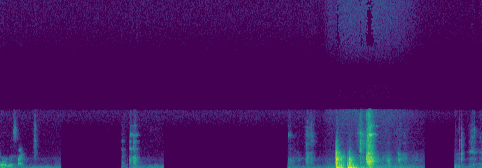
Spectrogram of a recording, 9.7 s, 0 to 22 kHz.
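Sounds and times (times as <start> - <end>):
wooden office door thumping and rattling as it swings and shuts: 6.7 - 7.7.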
